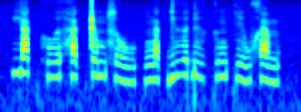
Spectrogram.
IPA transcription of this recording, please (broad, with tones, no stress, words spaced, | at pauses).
ja˦˥k̚ hu˧˥ə̯ha˦˥k̚ ʈə˧mso˨˩w | ŋa˨˩k̚jɨ˧ə̯ ɗɨ˨˩ə̯kə˧ŋke˨˩˦wxa˨˩m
